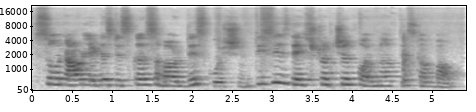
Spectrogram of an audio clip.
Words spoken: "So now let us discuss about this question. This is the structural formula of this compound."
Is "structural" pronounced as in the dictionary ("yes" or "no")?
no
